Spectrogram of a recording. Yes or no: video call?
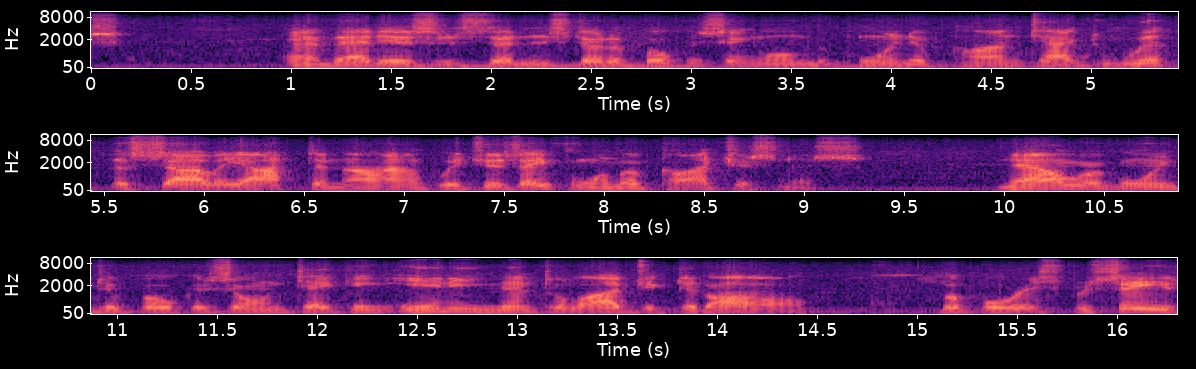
yes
